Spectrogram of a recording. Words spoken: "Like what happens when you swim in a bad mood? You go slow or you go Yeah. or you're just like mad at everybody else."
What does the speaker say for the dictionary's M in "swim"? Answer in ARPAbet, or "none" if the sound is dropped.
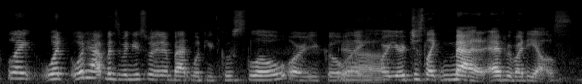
none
